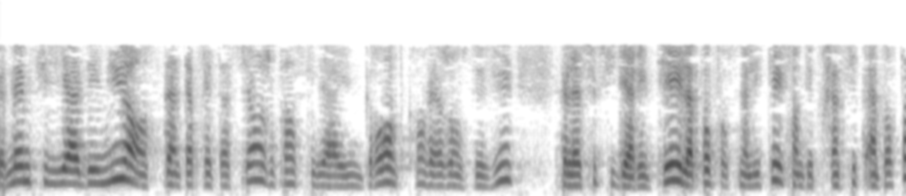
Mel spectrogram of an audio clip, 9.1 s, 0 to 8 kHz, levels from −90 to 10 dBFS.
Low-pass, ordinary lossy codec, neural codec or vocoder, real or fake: 7.2 kHz; AAC, 16 kbps; none; real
